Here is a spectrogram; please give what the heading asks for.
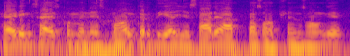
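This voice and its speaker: Low, flat-voiced man tutoring. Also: brisk, a little hiss or hum. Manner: relaxed, step-by-step, keeps checking in with "theek hai". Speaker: course instructor. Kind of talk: screen-recorded tutorial walkthrough.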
